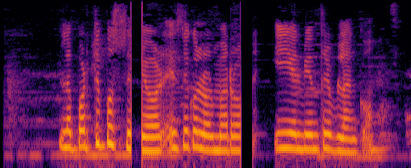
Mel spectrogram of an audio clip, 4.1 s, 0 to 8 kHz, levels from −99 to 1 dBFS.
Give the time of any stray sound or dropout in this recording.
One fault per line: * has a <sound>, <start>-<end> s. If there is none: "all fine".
* has a dropout, 1.3-1.4 s
* has a dropout, 2.4-2.5 s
